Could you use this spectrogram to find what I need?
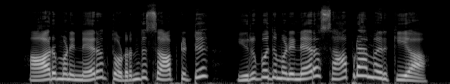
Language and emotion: Tamil, surprised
